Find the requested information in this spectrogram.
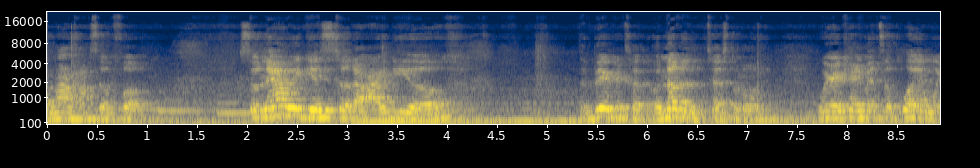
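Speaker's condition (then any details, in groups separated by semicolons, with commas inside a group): No condition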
